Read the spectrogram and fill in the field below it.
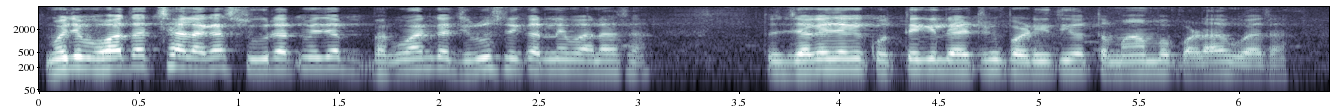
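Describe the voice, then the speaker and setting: A man's voice: on the high side, fairly even intonation, brisk, pushed and bright. A middle-aged man giving a satsang talk to children and parents, telling anecdotes and playfully acting out the people in them. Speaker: religious teacher.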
